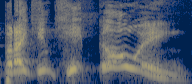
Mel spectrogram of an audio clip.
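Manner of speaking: high, drawn-out comic plea; mock-eager insistence. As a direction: act out a determined, strained protest. Retold insistence to keep going.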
